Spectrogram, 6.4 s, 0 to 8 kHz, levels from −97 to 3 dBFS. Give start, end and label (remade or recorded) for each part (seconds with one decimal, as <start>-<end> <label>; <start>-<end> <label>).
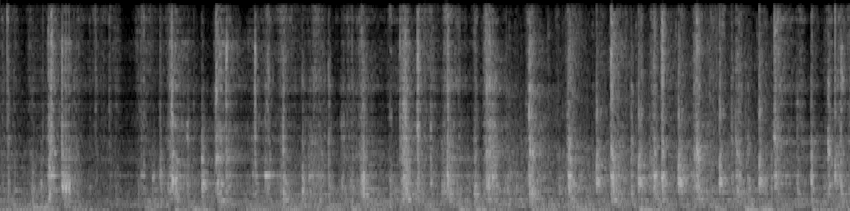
0.0-3.8 remade; 3.8-5.8 recorded; 5.8-6.4 remade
